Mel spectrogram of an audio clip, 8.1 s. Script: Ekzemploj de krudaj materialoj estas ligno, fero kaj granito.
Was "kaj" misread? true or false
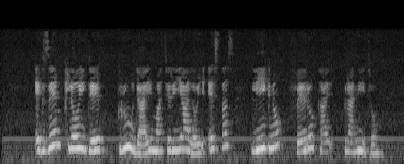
false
